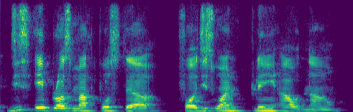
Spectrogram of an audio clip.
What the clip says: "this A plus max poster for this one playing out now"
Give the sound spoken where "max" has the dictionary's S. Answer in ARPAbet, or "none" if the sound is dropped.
none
